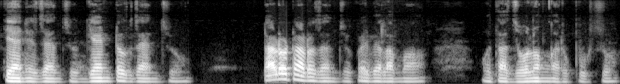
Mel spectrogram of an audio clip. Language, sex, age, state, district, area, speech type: Nepali, male, 45-60, West Bengal, Kalimpong, rural, spontaneous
